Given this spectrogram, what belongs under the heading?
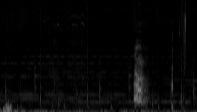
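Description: A dog in Minecraft gives two short barks, one at the very start and another a few seconds later, fairly quiet over faint clicking game sounds and without talking.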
